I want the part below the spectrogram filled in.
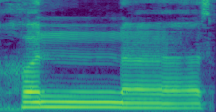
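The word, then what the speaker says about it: خَنَّاس: Waswasil khonnas, nah lapad khon itu ada nun tasydid disebut dengan gunnah ya, artinya ditekan dan didengungkan sebanyak 2 harokat. Khonnas, dan lapad nas ini ada mad tabi'i di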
